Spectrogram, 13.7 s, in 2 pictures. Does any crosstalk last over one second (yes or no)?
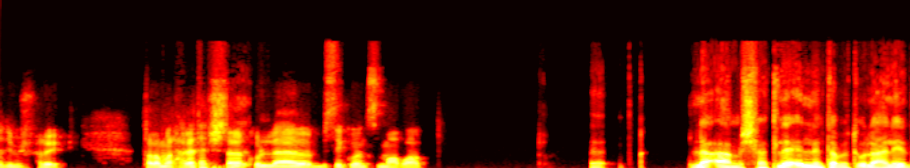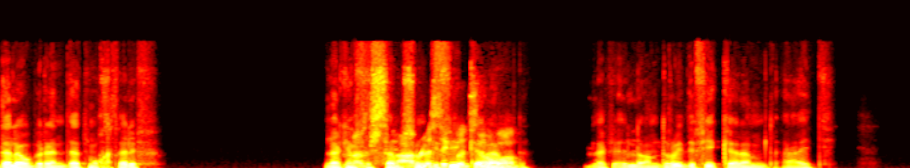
yes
